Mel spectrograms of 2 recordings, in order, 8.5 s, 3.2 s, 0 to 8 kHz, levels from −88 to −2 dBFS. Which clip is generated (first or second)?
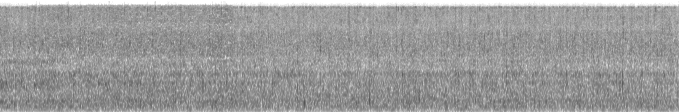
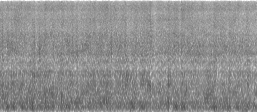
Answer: second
